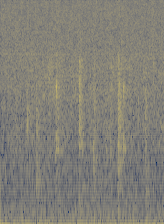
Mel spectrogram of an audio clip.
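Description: Chalk tapping and clicking against a blackboard as it is written with: a string of short, sharp, irregular ticks, about three or four a second.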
